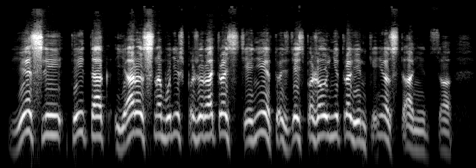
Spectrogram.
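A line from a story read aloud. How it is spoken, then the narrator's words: Laughing. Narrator (Russian): засмеялся Лин Джиян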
